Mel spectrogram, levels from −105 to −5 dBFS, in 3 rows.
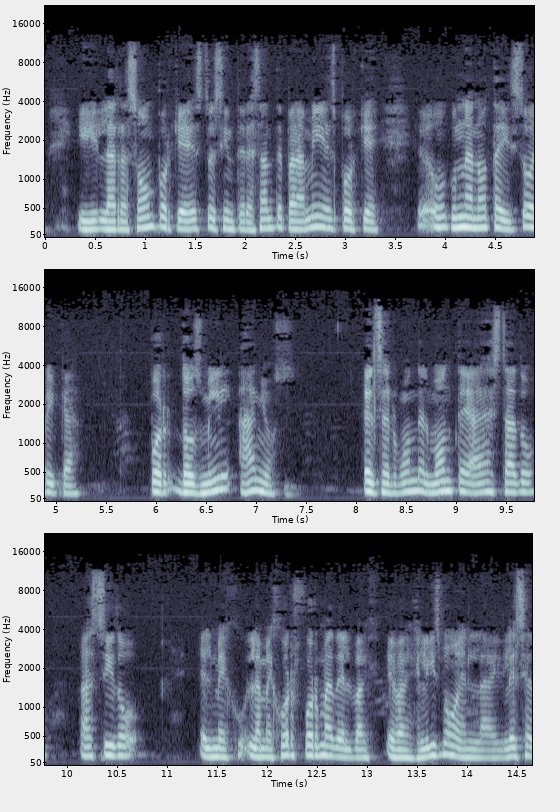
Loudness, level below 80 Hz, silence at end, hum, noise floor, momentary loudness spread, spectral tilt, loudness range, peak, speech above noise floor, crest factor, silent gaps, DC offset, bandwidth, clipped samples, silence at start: -23 LUFS; -60 dBFS; 0 s; none; -57 dBFS; 10 LU; -6 dB/octave; 2 LU; -6 dBFS; 35 dB; 18 dB; none; under 0.1%; 12 kHz; under 0.1%; 0.1 s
